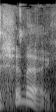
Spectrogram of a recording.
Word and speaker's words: Chinook: Did I say it wrong? You actually said it closer to the correct way.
